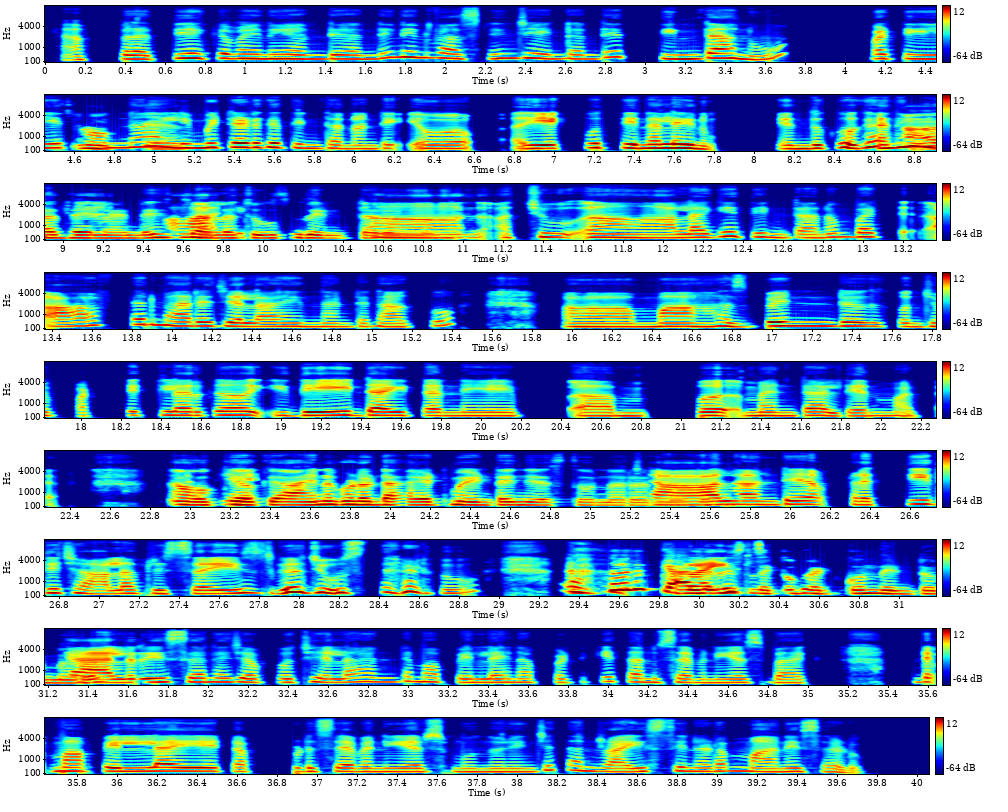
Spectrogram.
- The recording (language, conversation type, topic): Telugu, podcast, ప్రతి రోజు బలంగా ఉండటానికి మీరు ఏ రోజువారీ అలవాట్లు పాటిస్తారు?
- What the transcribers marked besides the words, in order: in English: "ఫస్ట్"; in English: "బట్"; in English: "లిమిటెడ్‌గా"; other background noise; in English: "బట్ ఆఫ్టర్ మ్యారేజ్"; in English: "హస్బెండ్"; in English: "పర్టిక్యులర్‌గా"; in English: "డైట్"; in English: "మెంటాలిటీ"; in English: "డైట్ మెయింటైన్"; in English: "ప్రిసైజ్డ్‌గా"; laughing while speaking: "చూస్తాడు"; chuckle; in English: "క్యాలరీస్"; in English: "రైస్"; in English: "క్యాలరీస్"; in English: "సెవెన్ ఇయర్స్ బ్యాక్"; in English: "సెవెన్ ఇయర్స్"; in English: "రైస్"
